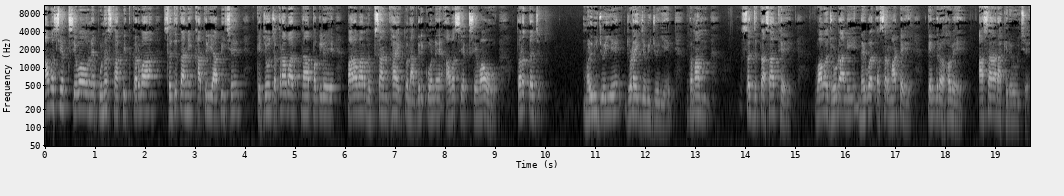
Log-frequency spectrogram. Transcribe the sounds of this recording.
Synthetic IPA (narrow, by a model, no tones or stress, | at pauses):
aʋəsjəkseʋaonepunəst̪ʰapit̪kəɾʋasəd͡ʒət̪anikʰat̪ɾiapit͡ʃʰe | ked͡ʒot͡ʃəkɾaʋat̪napəɡlepaɾaʋaɾnʊksant̪ʰajt̪onaɡɾikoneʔa̰ʋəsjəkseʋao | t̪əɾət̪əd͡ʒ | məɭʋid͡ʒoied͡ʒoɽaid͡ʒəʋid͡ʒoiet̪əmam | səd͡ʒət̪asat̪ʰe | ʋaʋad͡ʒoɽaninəɦiʋət̪əsəɾmaʈekẽnd̪ɾəɦəʋe | asaɾakʰiɾəɦjũt͡ʃʰḛ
